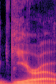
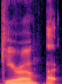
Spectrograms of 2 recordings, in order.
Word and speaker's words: gyro: many times Foe and Gyro is the other one it's a guo I lived in a story too long there was like do you call it Giro one time and then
